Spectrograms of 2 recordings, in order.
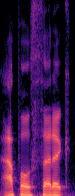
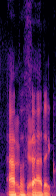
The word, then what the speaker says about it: apophatic: say that word again apothetic theology is that did i say it right yeah okay so he's going to correct you say it again apophatic which is like the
